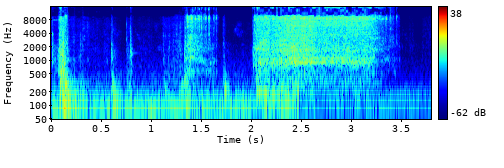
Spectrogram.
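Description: A ratchet with a 13mm socket loosens rear brake caliper bolts on a 2015-2021 Ford Transit 350: close, crisp clicking in a short burst, then a longer steady run of ratcheting.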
